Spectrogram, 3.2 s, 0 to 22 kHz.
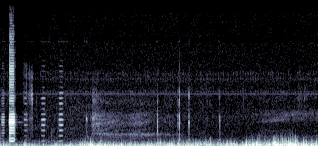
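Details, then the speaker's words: Garrett AT Gold detector over a seam of hot iron, ground balance reading 73, before test of the Garrett ATX pulse induction detector on small gold nuggets: faint wavering tones drift in and out over wind after a sharp beep; ground noise over mineralized ground. "So, you hear that? There's a seam here of really hot iron here."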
